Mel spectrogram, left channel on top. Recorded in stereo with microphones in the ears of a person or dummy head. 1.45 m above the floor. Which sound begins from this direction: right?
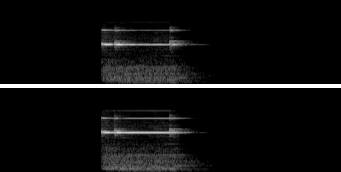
An alarm, at 1.0 s.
